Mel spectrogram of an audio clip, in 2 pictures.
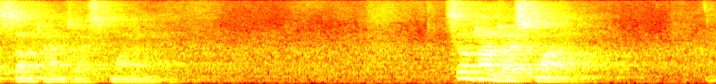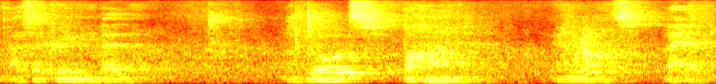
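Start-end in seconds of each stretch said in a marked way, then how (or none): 3.3-4.5 first line of the poem, louder, falling on "Sometimes"; poem reading. Acted. Reads the poem title line. 5.5-10.7 poem reading. Acted. Continues the poem.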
